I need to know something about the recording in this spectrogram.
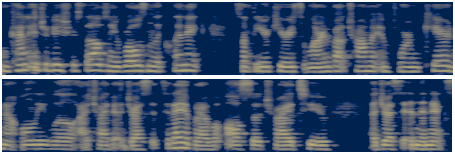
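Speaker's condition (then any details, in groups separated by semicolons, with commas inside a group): No condition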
